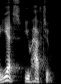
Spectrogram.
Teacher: These short sentences end with to, so the to is stressed and we pronounce it to.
